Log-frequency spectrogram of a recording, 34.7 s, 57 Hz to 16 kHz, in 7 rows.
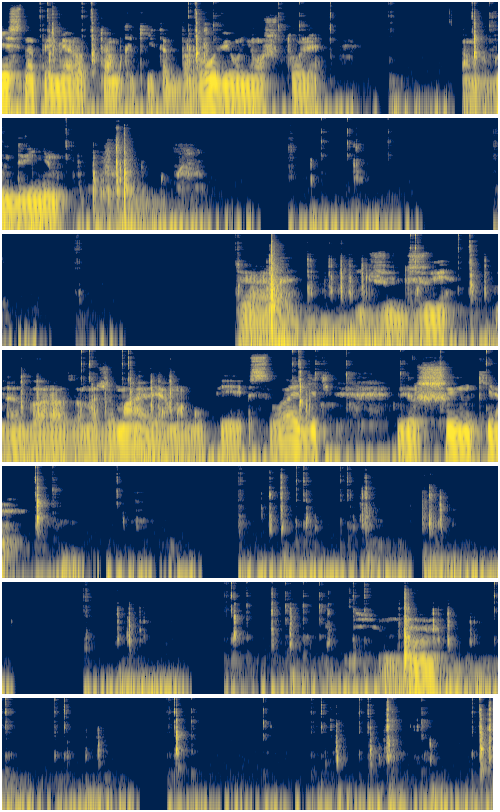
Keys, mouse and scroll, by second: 0.3 right click, 0.8 shift+right click, 1.8 shift+right click, 2.1 middle click, 2.9 middle click, 3.8 click, 4.9 middle click, 6.1 KP_1, 8.1 middle click, 8.9-9.9 middle drag, 10.5 right click, 12.1 right click, 13.2 g, 14.4 right click, 14.7 g, 16.0 right click, 16.2 g, 18.1 middle click, 18.9 middle click, 19.8 click, 20.3 middle click, 22.1 right click, 22.7 shift+right click, 23.2 shift+right click, 23.9 g, 25.9 g, 27.2 middle click, 27.8 shift+middle click, 28.3 right click, 29.1 g, 30.2 right click, 30.6 g, 31.6 middle click, 32.8 right click, 33.3 shift+right click, 33.6 middle click, 34.4 shift+right click.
